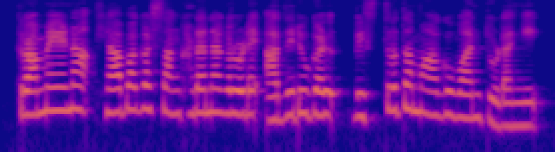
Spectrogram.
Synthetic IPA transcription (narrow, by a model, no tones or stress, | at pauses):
krɐmeːɳɐd̪ʱjaːbɐɣɐsɐŋɡʰʱɐɽɐnɐɣɐɭuɽe̞ʔɐðiɾuɣɐɭʋist̪rɨðɐmaːɣuʋaːnt̪uɽɐŋːi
